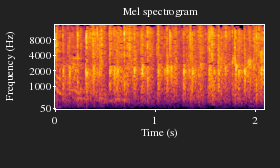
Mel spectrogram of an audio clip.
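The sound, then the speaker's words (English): Audience applause at a live comedy stage show, a dense, continuous patter of many hands clapping, fairly loud and unbroken throughout. “Thank you, Beer Backstage, for applauding. It'd be cool if you applauded at the end of the segments.”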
